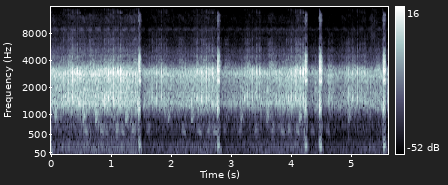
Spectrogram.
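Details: Night frog chorus: a steady, high, buzzing drone of many small frogs, broken by a few sharp, isolated clicks.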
